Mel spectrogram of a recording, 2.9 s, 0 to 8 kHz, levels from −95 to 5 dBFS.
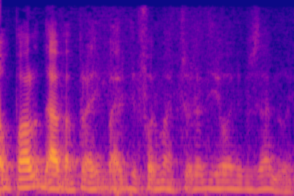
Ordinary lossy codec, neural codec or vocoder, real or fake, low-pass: none; vocoder, 44.1 kHz, 80 mel bands, Vocos; fake; 7.2 kHz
